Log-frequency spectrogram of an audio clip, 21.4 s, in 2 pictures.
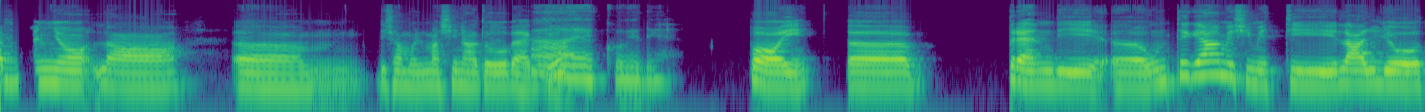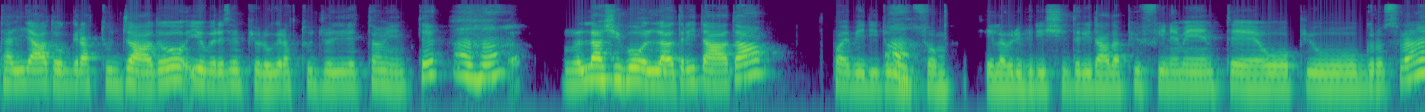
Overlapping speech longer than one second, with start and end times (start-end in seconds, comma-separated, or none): none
